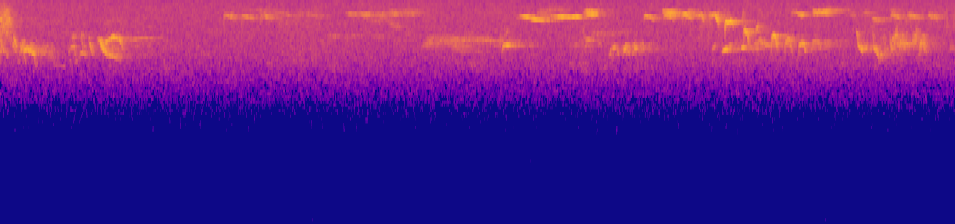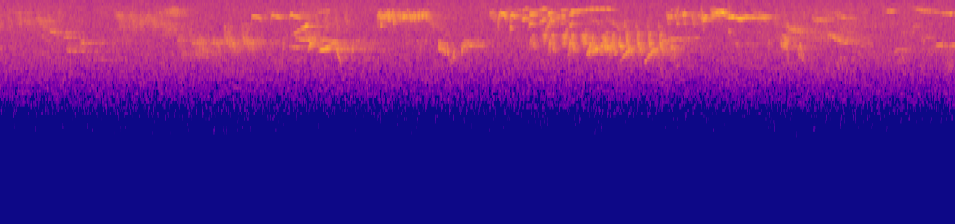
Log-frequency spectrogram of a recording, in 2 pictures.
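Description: Faint birdsong outdoors: several small birds chirping and twittering in short, high, quick calls, coming in clusters with quieter gaps between.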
